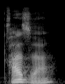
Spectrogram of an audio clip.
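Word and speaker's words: Gaza: and by the way I pronounce it Kaza because uh that's how you should pronounce it Israeli raids on the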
